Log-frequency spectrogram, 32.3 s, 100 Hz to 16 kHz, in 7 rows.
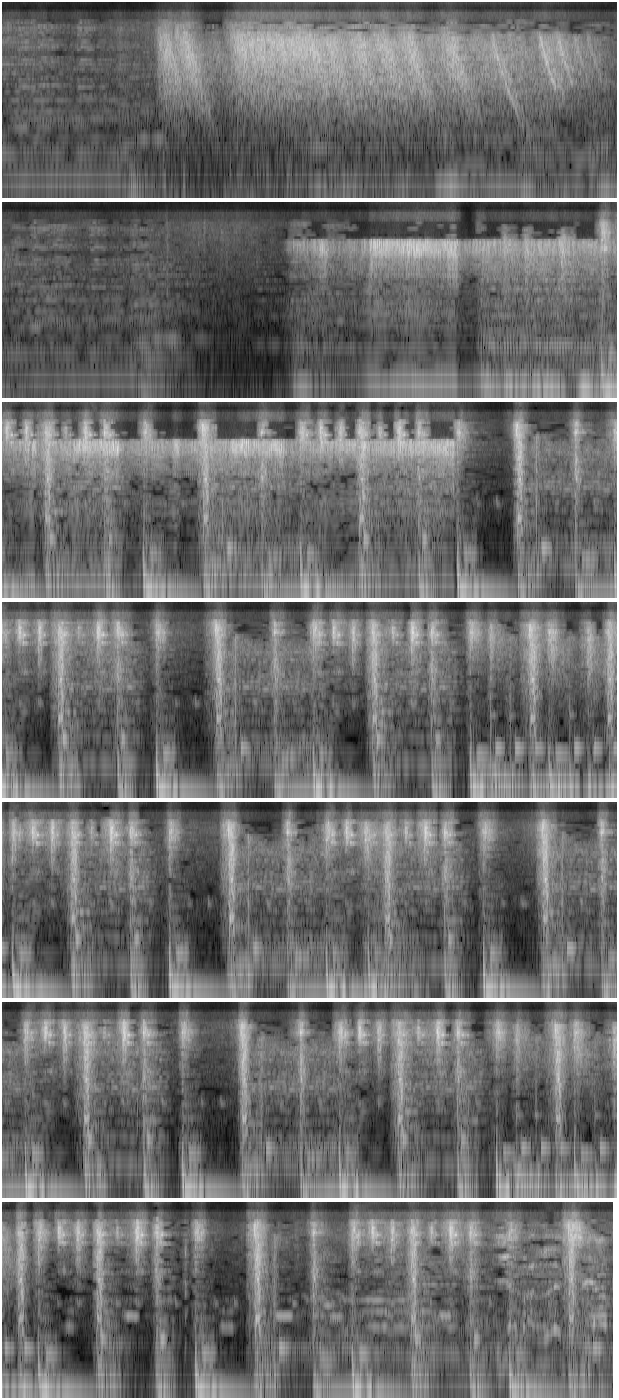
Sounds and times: Music: 0:00.0 - 0:32.2.

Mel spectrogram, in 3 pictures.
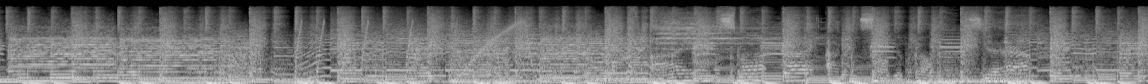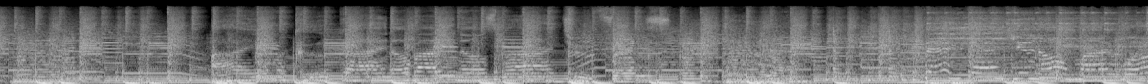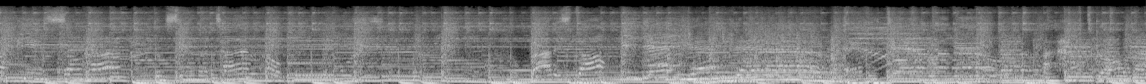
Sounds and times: Music: 0:00.0 - 0:34.4.

